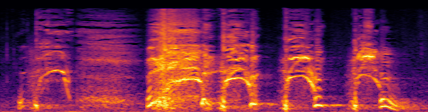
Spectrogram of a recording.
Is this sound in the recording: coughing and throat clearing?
yes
